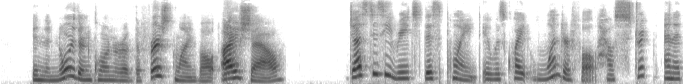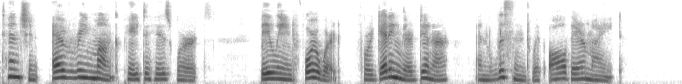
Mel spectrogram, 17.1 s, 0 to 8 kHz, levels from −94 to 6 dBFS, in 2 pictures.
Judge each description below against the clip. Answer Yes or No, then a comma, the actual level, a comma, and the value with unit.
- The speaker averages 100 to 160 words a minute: Yes, average, 155 wpm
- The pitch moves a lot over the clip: Yes, wide, 6.0 semitones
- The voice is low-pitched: No, medium, 185 Hz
